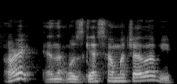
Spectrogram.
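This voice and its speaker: A man reading picture books aloud as a teacher, in an animated, emphatic way meant for young children. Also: a little high, fast, slightly rough. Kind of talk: expressive children's story read-aloud.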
